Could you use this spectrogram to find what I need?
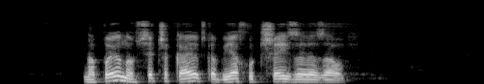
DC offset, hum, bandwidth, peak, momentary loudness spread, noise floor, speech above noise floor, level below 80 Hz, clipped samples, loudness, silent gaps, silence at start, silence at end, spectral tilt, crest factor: under 0.1%; none; 8.2 kHz; -2 dBFS; 7 LU; -79 dBFS; 64 dB; -58 dBFS; under 0.1%; -16 LUFS; none; 0.85 s; 1.4 s; -5 dB/octave; 16 dB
